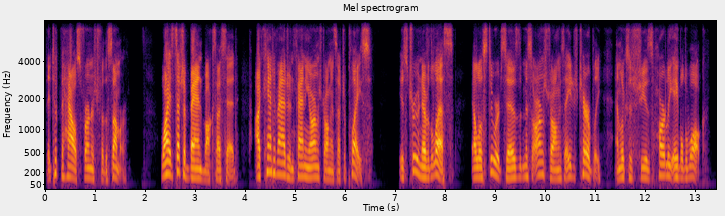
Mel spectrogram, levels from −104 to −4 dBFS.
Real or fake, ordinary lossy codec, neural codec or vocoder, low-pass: real; Opus, 32 kbps; none; 7.2 kHz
